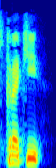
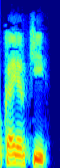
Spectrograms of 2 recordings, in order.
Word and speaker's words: кроки: Значит, примерный чертеж местности правильно называть кроки, с ударением на последний слог, а я всю жизнь считал, что кайрки.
